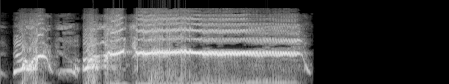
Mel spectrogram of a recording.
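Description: A person screaming at full volume, the sound clipped and distorted: a few rising shrieks, then one long high-pitched scream held for about two seconds that cuts off suddenly about three seconds in.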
